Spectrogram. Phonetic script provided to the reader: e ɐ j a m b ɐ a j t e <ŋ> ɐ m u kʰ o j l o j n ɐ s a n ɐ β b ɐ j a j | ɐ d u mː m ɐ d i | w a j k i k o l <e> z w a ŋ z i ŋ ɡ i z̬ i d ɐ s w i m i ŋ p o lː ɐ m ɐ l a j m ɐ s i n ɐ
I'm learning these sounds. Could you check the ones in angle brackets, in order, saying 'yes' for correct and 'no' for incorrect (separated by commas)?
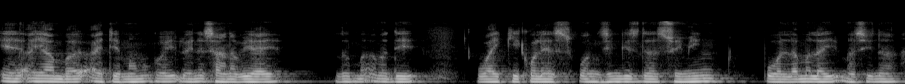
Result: no, yes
